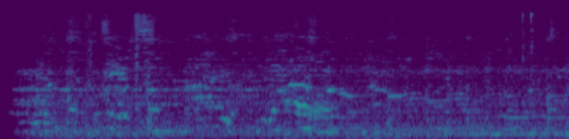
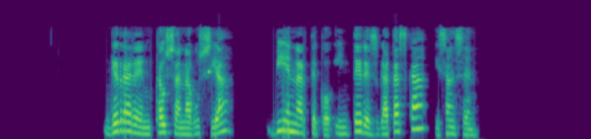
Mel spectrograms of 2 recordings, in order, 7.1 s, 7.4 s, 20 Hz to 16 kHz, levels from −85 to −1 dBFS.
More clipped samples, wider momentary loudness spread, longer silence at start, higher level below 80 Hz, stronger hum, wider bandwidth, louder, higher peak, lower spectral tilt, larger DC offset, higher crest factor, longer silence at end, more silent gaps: neither; about the same, 10 LU vs 9 LU; second, 0.15 s vs 1.3 s; second, -74 dBFS vs -52 dBFS; neither; first, 11.5 kHz vs 8 kHz; second, -52 LUFS vs -17 LUFS; second, -30 dBFS vs 0 dBFS; about the same, -4 dB/octave vs -3 dB/octave; neither; about the same, 22 dB vs 20 dB; second, 0 s vs 1.45 s; second, none vs 2.95-3.33 s, 5.37-5.43 s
